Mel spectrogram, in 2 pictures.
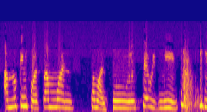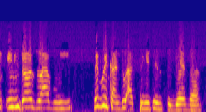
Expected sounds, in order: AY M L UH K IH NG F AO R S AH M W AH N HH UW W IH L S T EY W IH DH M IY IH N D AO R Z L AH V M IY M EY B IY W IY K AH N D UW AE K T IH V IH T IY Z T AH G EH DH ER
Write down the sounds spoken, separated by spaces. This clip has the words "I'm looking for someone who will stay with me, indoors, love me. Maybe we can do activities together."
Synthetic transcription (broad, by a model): AY M L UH K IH NG F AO W S AH M W AH N HH UW W IH L S T EY W IH DH M IY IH N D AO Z L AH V M IY M EY B IY W IY K AH N D UW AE K T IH V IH T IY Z T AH G EH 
